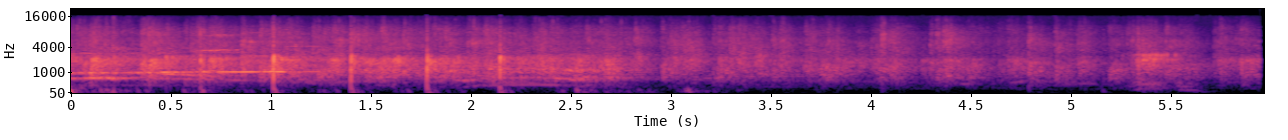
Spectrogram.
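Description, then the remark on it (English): An audience applauds three people who have gone debt-free this week through the CAP Centre, a dense, steady wash of clapping, a few sharper claps standing out early on, before the applause thins slightly and carries on at a moderate level. “Okay, that deserves a big round of applause.”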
